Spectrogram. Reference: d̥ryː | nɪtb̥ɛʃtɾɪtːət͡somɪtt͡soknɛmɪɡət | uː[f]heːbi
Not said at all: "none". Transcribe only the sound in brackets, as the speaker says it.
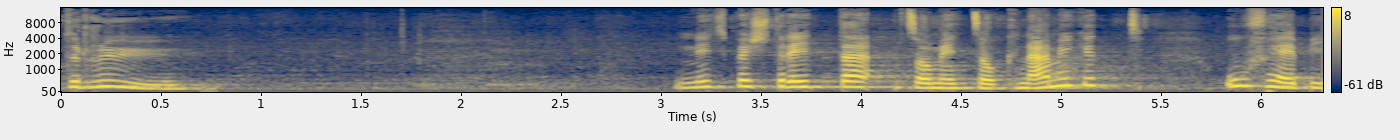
f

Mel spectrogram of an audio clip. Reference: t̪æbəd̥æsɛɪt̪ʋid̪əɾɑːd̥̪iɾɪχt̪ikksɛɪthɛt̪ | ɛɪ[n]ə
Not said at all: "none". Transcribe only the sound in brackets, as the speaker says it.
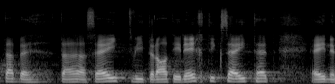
n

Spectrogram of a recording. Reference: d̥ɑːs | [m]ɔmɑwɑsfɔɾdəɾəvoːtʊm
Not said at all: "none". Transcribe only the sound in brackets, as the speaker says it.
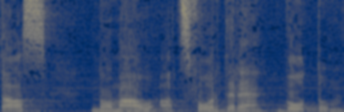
n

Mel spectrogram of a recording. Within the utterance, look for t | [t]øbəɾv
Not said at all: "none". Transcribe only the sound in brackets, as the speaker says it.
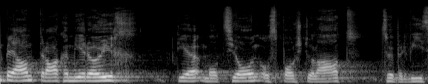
t͡s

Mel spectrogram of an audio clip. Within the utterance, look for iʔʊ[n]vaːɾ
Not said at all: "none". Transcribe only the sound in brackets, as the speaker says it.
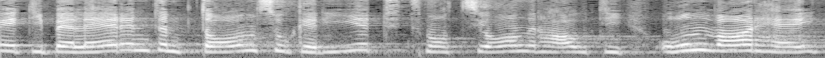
n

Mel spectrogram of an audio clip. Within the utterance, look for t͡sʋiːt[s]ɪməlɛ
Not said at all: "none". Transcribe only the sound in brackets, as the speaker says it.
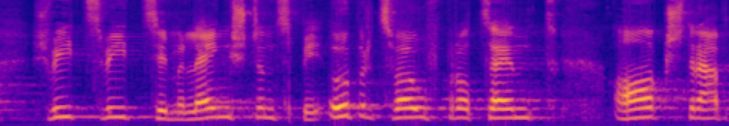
s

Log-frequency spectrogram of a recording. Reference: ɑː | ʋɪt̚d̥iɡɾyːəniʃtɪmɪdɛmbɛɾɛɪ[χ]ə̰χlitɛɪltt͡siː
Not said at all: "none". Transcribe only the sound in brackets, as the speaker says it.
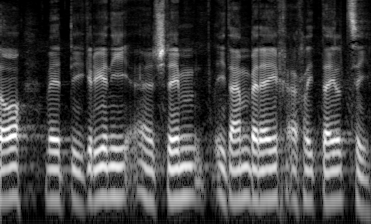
χ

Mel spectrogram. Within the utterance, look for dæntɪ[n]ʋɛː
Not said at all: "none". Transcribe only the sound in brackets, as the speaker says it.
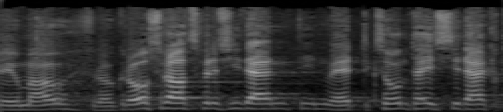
n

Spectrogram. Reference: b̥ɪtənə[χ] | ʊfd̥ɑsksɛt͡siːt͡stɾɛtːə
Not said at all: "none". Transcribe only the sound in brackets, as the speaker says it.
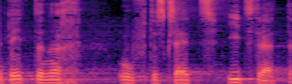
χ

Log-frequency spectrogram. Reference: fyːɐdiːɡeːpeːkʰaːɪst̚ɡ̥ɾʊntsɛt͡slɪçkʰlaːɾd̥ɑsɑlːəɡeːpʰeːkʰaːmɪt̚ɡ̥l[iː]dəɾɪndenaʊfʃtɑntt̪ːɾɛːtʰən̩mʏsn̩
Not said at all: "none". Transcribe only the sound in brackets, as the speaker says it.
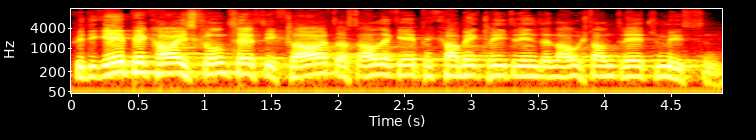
iː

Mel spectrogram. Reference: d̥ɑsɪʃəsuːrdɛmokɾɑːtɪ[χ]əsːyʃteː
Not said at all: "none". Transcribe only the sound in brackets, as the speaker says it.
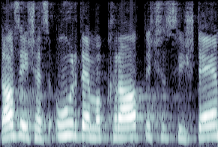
ʃ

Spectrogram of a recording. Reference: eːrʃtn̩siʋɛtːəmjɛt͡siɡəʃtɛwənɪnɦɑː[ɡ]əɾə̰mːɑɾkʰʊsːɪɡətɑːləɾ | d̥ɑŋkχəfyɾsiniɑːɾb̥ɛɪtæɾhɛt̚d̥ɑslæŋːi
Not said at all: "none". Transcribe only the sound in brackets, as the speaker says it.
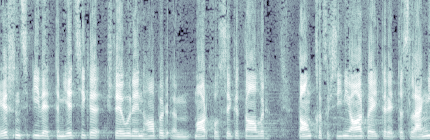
b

